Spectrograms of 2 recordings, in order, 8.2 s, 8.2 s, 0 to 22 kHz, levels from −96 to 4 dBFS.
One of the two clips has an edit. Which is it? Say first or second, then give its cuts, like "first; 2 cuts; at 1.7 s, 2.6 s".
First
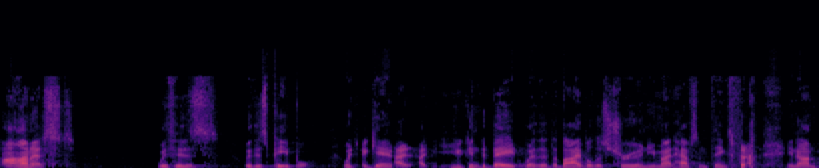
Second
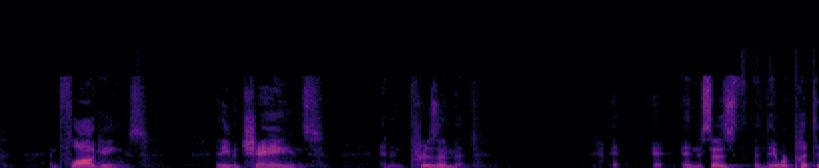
first; 3 cuts; at 3.6 s, 3.9 s, 4.3 s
